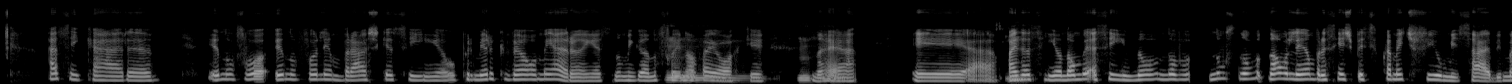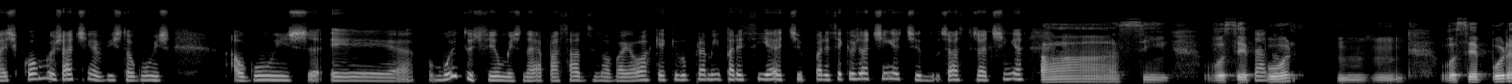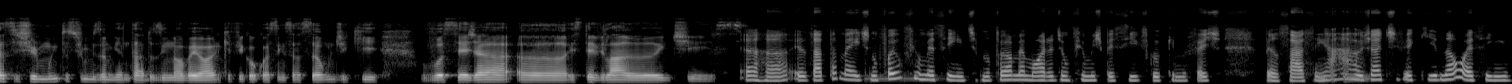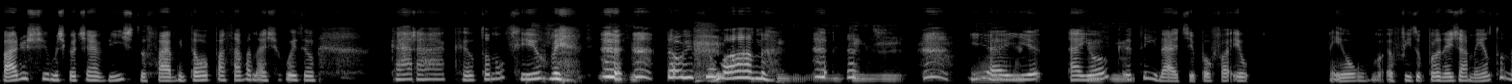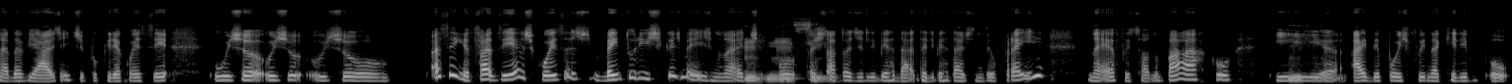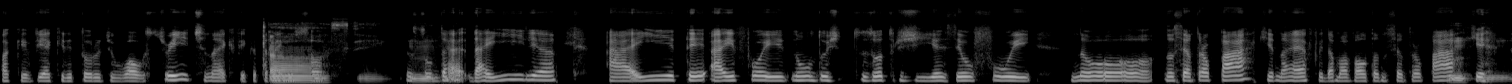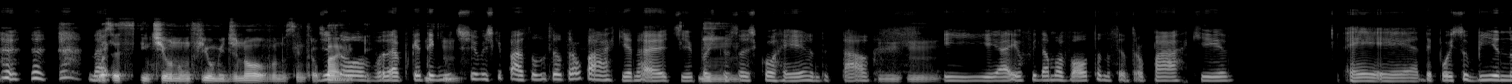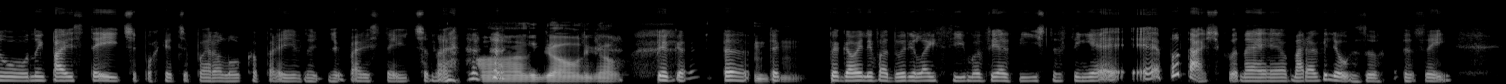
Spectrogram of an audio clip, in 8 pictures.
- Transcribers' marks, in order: tapping; laugh; laugh; laughing while speaking: "Estão me filmando"; laugh; laugh; laugh
- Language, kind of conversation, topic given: Portuguese, podcast, Você pode me contar sobre uma viagem que mudou a sua vida?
